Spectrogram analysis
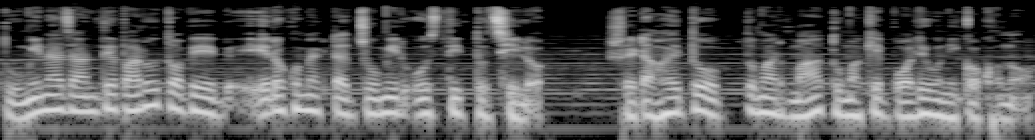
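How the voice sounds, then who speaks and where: Man playing a hot-headed, mellow-voiced young villager. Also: medium pitch, a little fast, natural voice. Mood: irritated. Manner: accusing, blustering, confrontational. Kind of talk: cartoon story dialogue. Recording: music under the voice.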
